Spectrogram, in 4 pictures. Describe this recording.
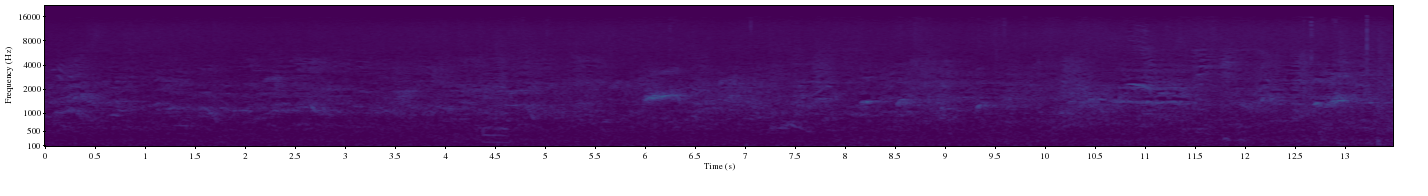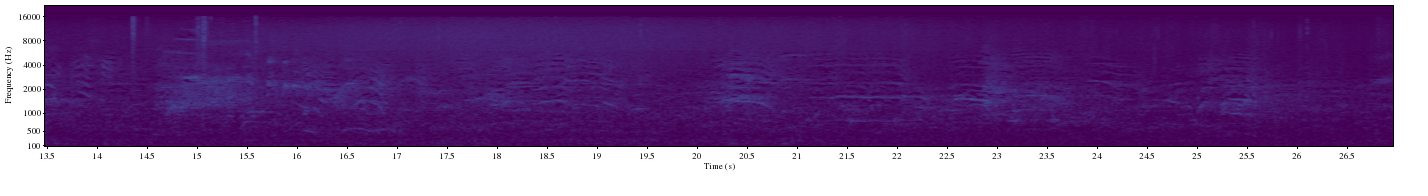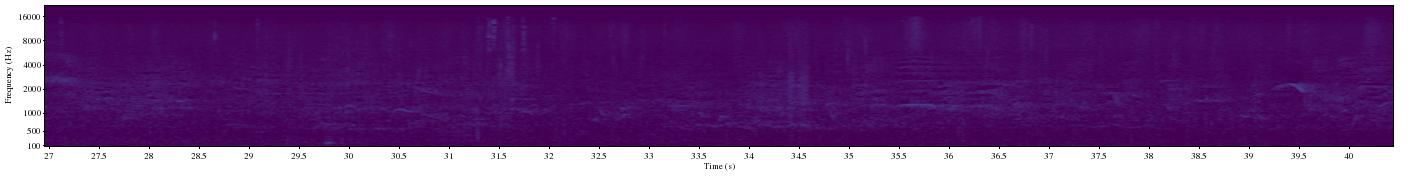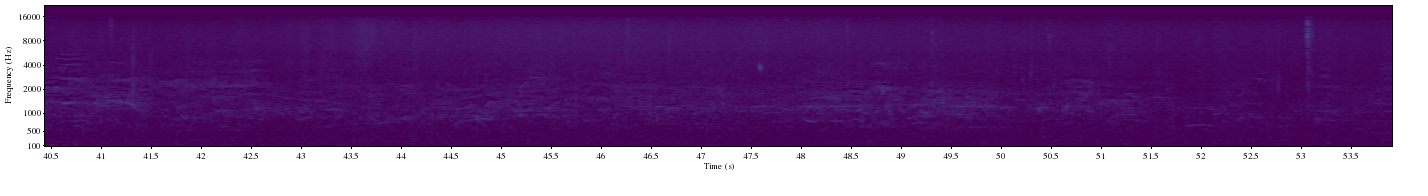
Kids in the playground
Background noise of children playing in the school-yard on a sunny day.
shouting, yelling, playground, school-yard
